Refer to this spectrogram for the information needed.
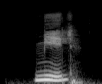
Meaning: shallow, shoal
- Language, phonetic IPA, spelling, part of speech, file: Russian, [mʲelʲ], мель, noun, Ru-мель.ogg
